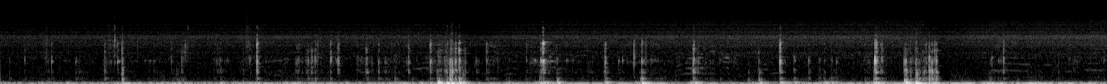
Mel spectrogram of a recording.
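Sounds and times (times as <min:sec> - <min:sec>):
footsteps on rocky dirt trail: 0:00.0 - 0:10.2
low rumble on microphone: 0:00.0 - 0:11.0.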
